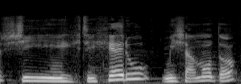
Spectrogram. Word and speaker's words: Shigeru Miyamoto: Bueno, este juego fue creado por Shigeru Miyamoto.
